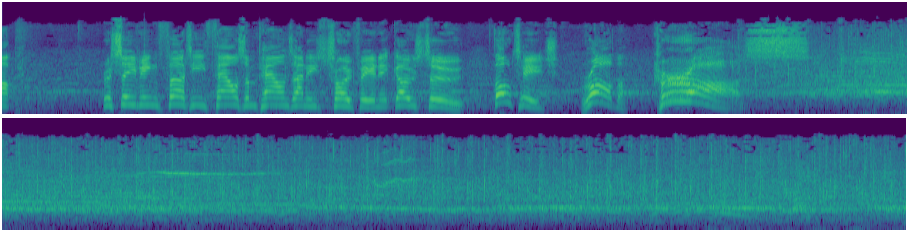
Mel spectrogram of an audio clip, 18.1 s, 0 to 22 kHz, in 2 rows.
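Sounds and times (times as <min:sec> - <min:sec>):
applause: 0:07.4 - 0:18.0.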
